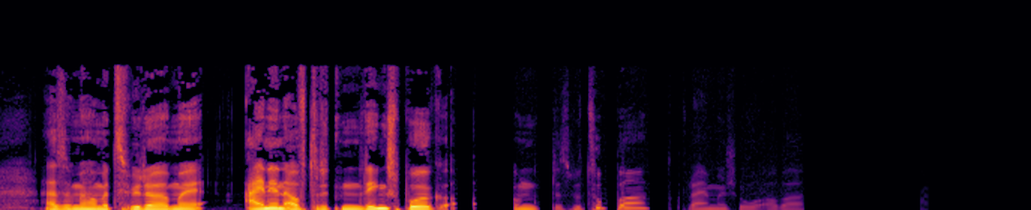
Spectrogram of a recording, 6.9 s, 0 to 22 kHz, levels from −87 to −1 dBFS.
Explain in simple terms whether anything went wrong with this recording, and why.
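Truncation distortion on a fade runs from 2.75 s to the end of the clip at 6.88 s, and it is worst from 4.33 s onward. The speech fades out from 2.75 s, but the volume stage doing the fade keeps too few bits and adds no smoothing noise, which fits an 11-bit stage. As the level drops, the waveform is forced onto a few coarse steps, so the quiet tail turns gritty.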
